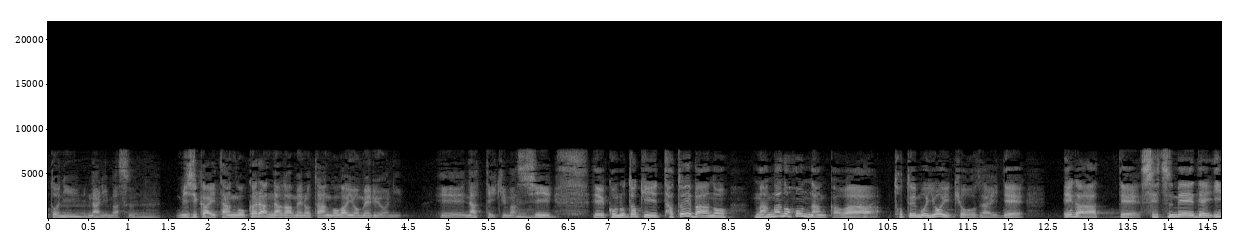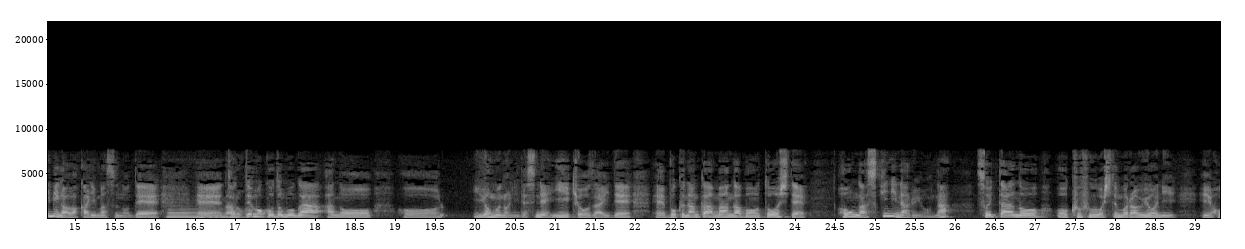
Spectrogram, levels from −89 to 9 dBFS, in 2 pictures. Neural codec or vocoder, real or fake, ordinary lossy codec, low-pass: none; real; none; none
